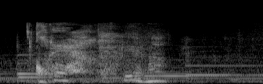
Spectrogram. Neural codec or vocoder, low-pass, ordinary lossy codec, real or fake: none; 7.2 kHz; none; real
